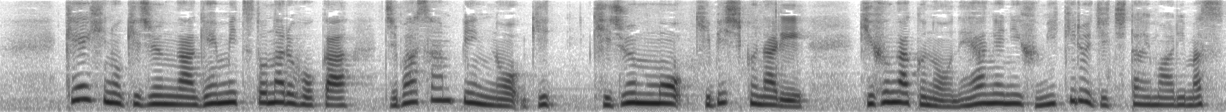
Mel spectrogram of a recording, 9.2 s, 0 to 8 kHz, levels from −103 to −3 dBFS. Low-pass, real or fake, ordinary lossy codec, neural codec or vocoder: none; real; none; none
